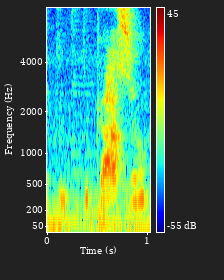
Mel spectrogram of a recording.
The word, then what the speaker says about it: tonkotsu: We got our tonkotsu broth. Okay. It's going on a boil right now. How do you say tonkotsu?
